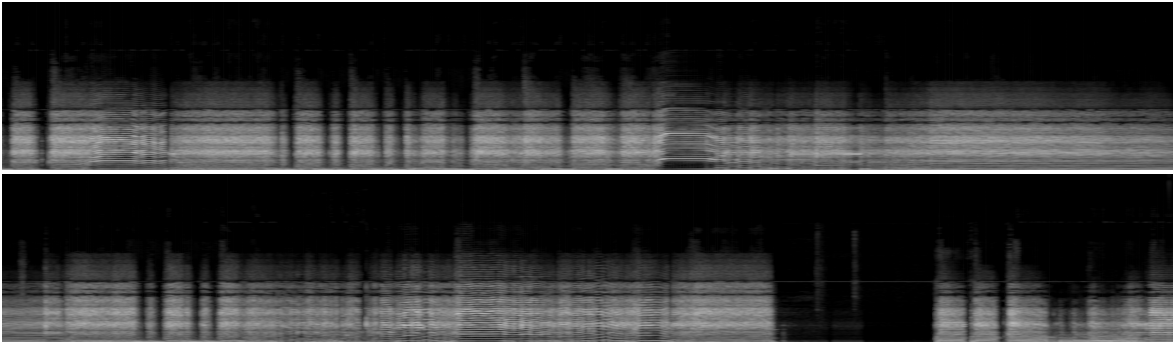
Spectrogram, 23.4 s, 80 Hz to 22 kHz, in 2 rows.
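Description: Electric guitar played through a Joyo preamp pedal on its Marshall JCM 900 setting, giving a loud, heavily distorted tone that rings on continuously with a short silent gap near the end.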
